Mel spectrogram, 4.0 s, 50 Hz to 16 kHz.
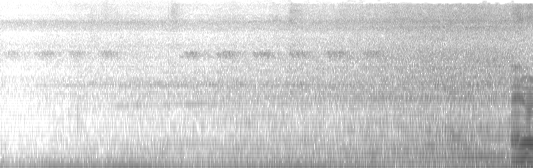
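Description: FM radio static from a Sony LBT-A490K hi-fi's tuner while it auto-scans between stations: a steady hiss over a low hum, swelling slightly in the first second. A man's voice starts just before the end.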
